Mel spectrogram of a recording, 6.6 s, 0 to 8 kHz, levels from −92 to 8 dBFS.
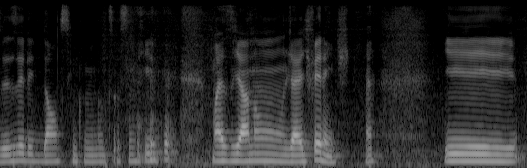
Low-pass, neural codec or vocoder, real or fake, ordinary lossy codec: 7.2 kHz; codec, 44.1 kHz, 7.8 kbps, Pupu-Codec; fake; Opus, 64 kbps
